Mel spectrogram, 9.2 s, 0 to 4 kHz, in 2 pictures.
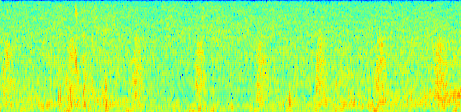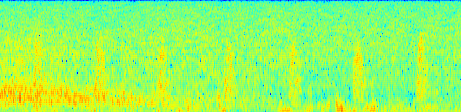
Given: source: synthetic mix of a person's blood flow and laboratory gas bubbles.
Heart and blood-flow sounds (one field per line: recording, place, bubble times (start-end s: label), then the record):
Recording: Doppler ultrasound of blood flow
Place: subclavian vein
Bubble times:
0.56-0.96 s: bubbles
From the record:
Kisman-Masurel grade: 212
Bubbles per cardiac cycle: several, 3 to 8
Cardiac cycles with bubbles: 1 to 10%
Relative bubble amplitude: moderate (0.250 to 0.450)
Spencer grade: 1 (occasional bubble signal discernible with the cardiac motion signal, with majority of cardiac periods free of bubbles)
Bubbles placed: anywhere in the cardiac cycle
